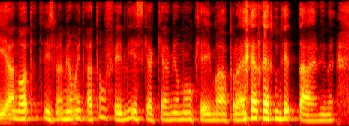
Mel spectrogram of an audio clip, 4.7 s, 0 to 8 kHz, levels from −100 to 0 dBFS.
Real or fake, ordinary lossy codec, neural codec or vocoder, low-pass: real; none; none; none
